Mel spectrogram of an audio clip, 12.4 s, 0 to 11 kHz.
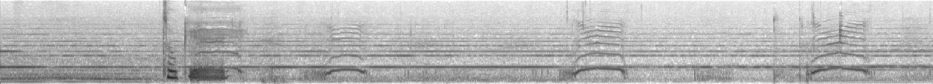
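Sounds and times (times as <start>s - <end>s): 
droning tonal hum: 0.0s - 12.4s
speech: 2.2s - 3.2s
distressed cat meowing: 7.5s - 8.4s, 10.8s - 11.6s.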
